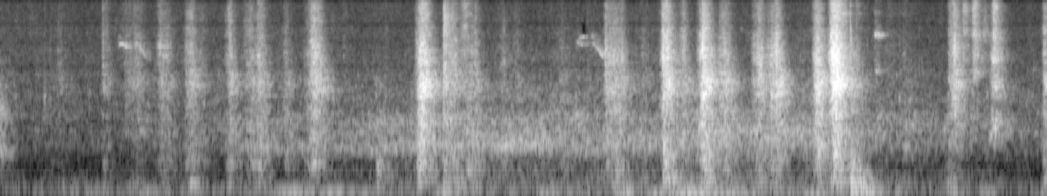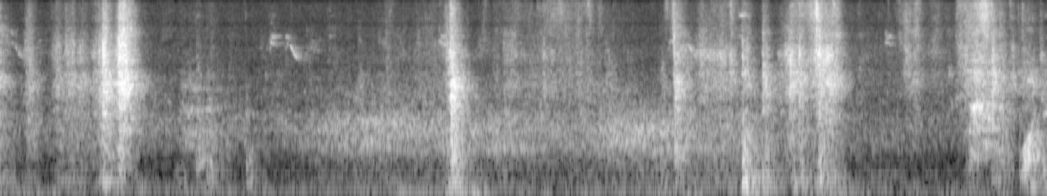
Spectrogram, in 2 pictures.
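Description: A Stanley knife cutting the paper backing of a sheet of plasterboard along a scored line, heard as a series of short irregular scraping strokes and knocks as the board is handled and folded along the cut.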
